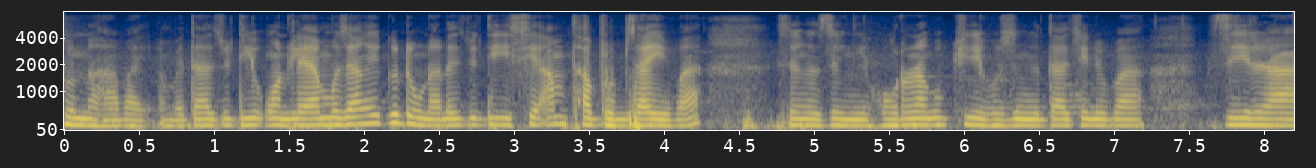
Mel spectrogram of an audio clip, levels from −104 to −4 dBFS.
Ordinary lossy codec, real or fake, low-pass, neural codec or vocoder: none; real; 7.2 kHz; none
